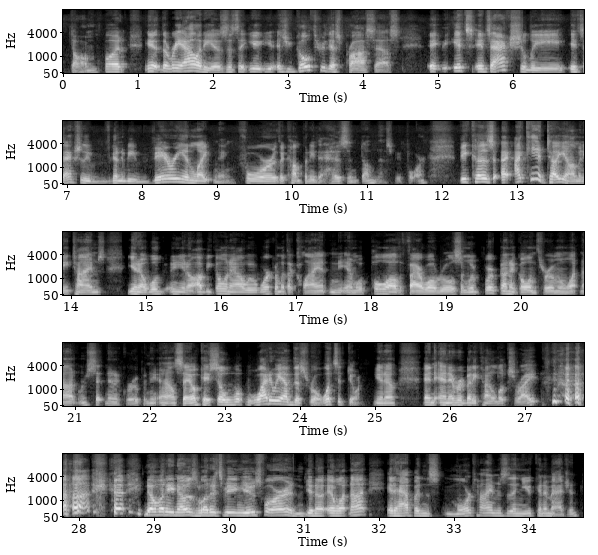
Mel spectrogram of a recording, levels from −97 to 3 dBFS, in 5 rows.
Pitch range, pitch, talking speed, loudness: 105-150 Hz, 125 Hz, 220 wpm, -20 LUFS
